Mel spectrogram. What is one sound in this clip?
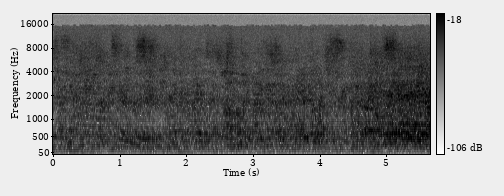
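Several men and women chat among themselves at a distance, in a large echoing hall.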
